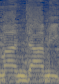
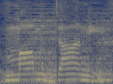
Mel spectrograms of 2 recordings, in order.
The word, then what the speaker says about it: Mamdani: Jan Mandami Cuomo Siwa. The name is Manni.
